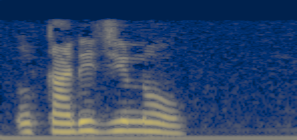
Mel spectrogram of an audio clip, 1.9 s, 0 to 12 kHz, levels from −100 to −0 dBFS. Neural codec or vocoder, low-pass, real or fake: none; 7.2 kHz; real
